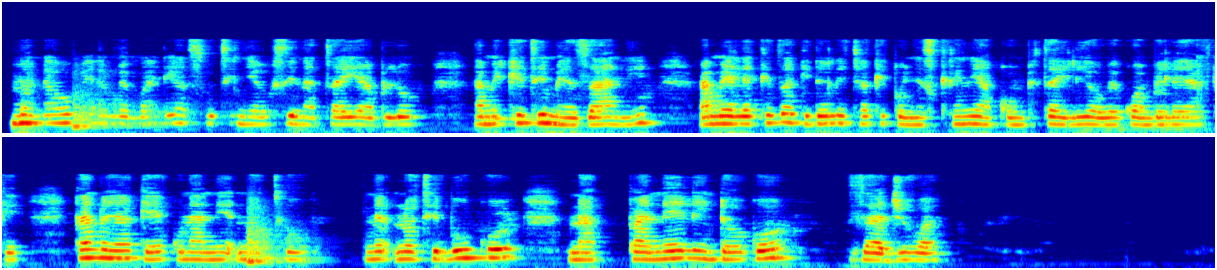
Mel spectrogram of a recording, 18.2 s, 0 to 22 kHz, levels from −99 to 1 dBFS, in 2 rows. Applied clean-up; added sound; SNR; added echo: neural mask model DeepFilterNet 3.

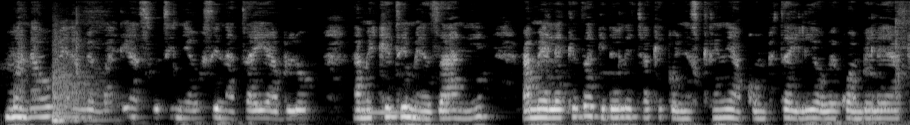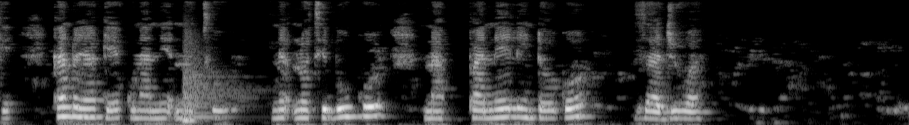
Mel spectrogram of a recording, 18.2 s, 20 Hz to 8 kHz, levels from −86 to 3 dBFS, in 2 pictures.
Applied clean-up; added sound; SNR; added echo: classical method WPE with log-MMSE.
